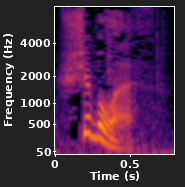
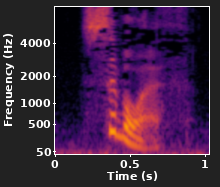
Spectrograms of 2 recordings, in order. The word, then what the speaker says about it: Shibboleth: Then said they unto him, say now, Shibboleth. And he said, Sibboleth. Sibboleth. He can't pronounce the SH.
